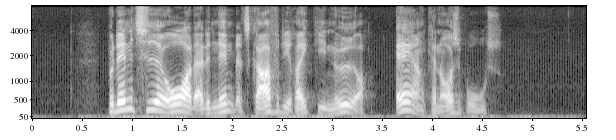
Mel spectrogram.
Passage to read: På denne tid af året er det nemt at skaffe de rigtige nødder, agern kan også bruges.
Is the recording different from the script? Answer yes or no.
no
